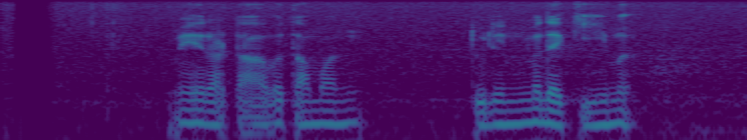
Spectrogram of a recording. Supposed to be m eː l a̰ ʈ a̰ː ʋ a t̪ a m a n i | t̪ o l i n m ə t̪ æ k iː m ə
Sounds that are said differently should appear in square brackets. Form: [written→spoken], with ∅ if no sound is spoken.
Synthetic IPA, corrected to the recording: m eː [l→ɾ] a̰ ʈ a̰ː ʋ [a→ə] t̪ a m a n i | t̪ [o→u] l i n m ə [t̪→d̪] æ k iː m ə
